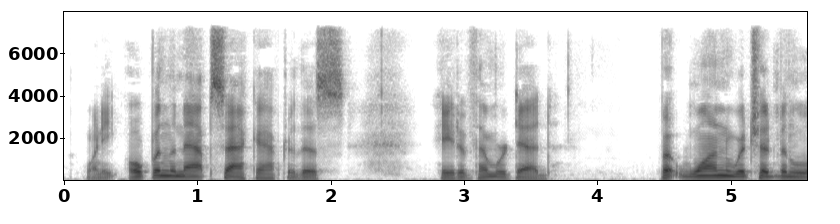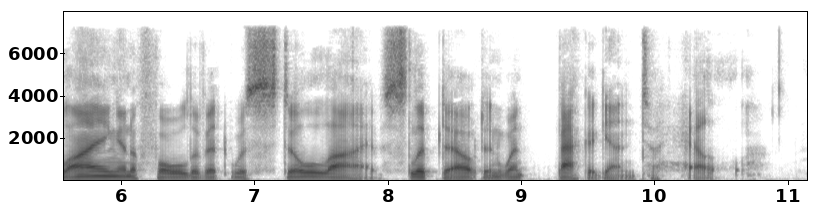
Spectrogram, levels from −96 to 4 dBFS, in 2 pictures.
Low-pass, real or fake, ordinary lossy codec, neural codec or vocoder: 7.2 kHz; fake; MP3, 64 kbps; codec, 24 kHz, 3.1 kbps, DualCodec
